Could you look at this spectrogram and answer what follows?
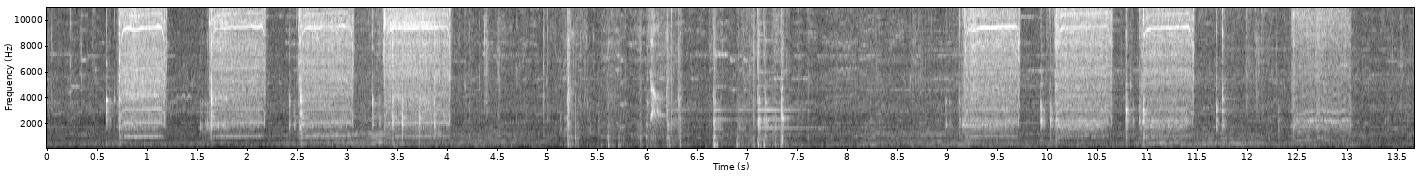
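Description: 12-volt cordless drill-driver whirring in short bursts as it backs screws out of a metal amplifier cover: about four bursts, then a few seconds of sharp clicks and rattles of screws and metal being handled, then another run of four or five bursts.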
